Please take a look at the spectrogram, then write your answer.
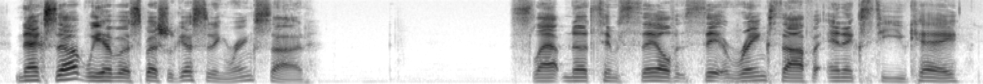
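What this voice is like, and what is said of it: Dusty Rhodes impression. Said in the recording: “doing the Dusty voice, because I tried to do a Jarrett voice”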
